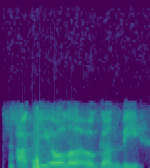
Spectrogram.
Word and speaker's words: Akinola Ogunbiyi: The silent N in the Akinola looks like it should be Akinola, but it's Akinola Ogunbiyi.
